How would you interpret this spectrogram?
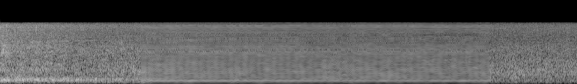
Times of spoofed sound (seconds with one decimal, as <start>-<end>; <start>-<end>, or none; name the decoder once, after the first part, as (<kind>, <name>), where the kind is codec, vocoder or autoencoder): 1.4-4.9 (vocoder, Vocos)

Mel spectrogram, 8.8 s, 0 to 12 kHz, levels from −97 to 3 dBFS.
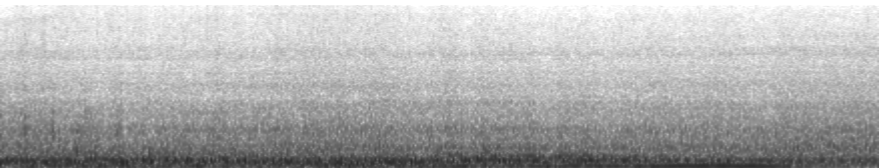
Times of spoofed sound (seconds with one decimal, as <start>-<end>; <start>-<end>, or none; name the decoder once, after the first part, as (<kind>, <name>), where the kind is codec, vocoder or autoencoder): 0.9-3.5 (vocoder, BigVGAN v2)

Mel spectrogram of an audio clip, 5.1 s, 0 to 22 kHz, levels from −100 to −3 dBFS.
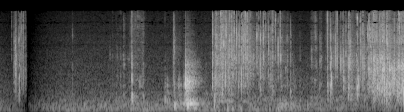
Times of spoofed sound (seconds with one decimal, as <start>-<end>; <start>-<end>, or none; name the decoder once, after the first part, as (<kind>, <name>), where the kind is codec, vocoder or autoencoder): none

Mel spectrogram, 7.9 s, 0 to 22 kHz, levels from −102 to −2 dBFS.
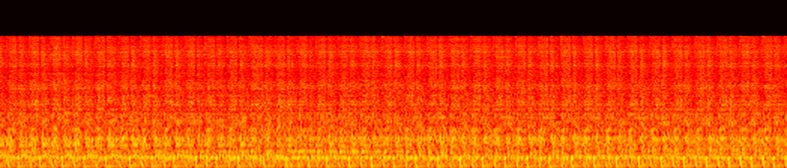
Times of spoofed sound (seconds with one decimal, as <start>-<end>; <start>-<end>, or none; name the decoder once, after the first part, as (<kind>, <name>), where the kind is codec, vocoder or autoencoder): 2.6-3.1 (codec, SNAC)

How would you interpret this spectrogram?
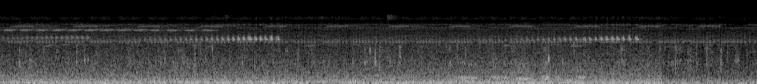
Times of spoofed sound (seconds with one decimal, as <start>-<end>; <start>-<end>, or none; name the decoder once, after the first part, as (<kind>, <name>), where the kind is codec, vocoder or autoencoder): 2.5-3.5 (vocoder, Vocos); 5.8-7.6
